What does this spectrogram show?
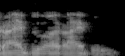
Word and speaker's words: Live A Live: Although the Japanese pronunciation is uh Raibu A Raibu, which would translate more to Live A Live.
